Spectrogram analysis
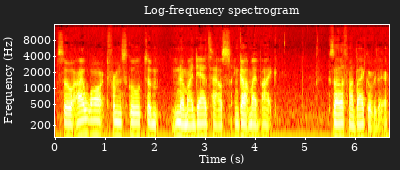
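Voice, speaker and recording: A man with a lowish, fairly flat voice talks through a story from his own life. He rambles and restarts a lot, filling the gaps with "you know" and "I was like." It sounds like loose, unscripted vlog talk. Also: unhurried. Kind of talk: casual personal storytelling.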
